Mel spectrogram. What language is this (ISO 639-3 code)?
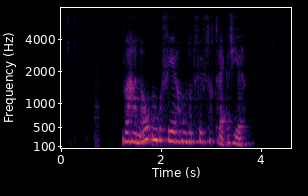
fry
